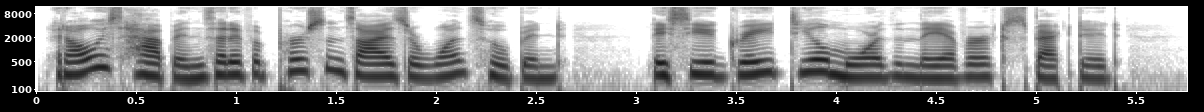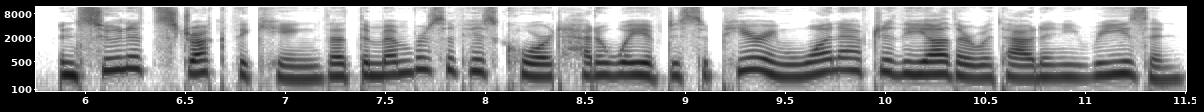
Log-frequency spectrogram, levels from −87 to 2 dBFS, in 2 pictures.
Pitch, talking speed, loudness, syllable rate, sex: 230 Hz, 235 wpm, -17 LUFS, 6.1 syllables/s, female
